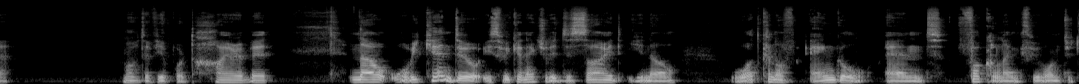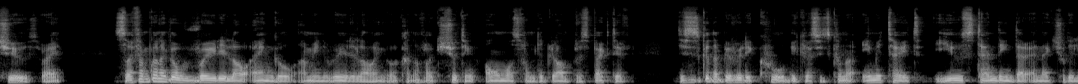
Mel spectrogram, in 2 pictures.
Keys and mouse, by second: 7.0 click, 10.2-11.3 drag, 12.6-14.3 drag, 15.6-16.6 drag, 18.6-20.5 drag.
